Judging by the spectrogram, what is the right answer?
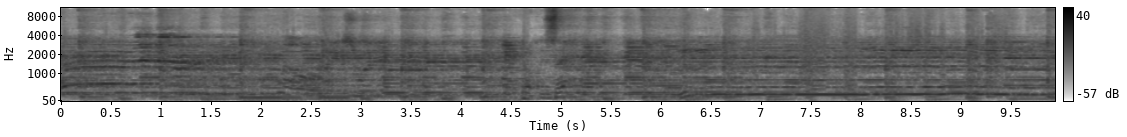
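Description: Loud recorded music with guitar and singing, played over a DJ sound system, with a long held note in the second half.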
